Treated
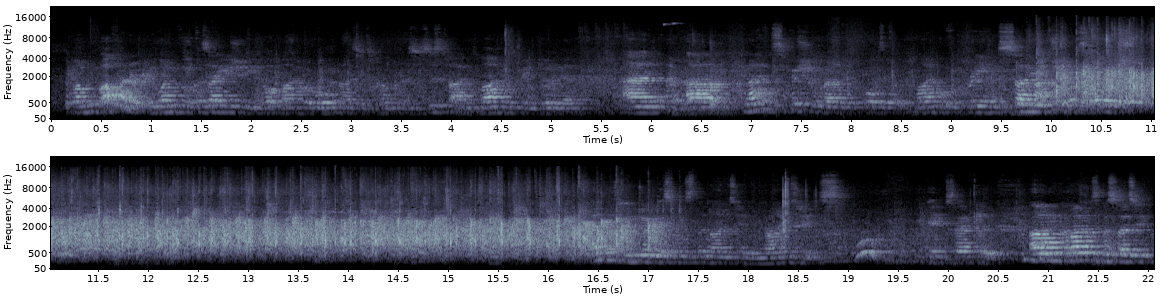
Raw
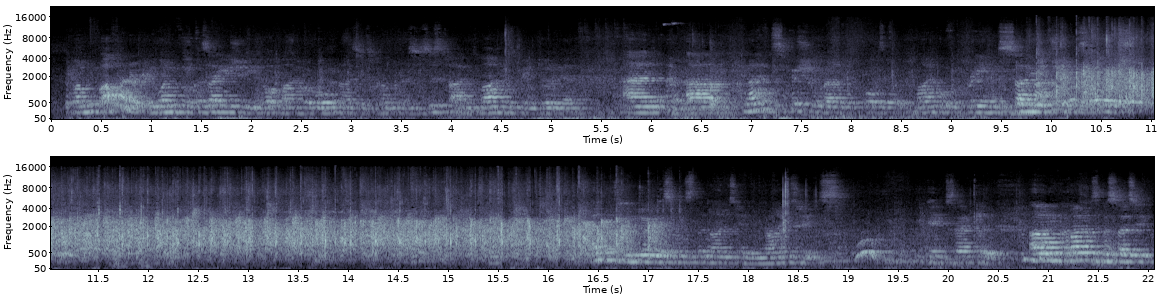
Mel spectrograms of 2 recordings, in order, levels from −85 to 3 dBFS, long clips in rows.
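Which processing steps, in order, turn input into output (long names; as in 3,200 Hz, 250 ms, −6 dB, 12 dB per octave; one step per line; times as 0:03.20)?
high-pass filter 650 Hz 12 dB per octave
level −2 dB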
